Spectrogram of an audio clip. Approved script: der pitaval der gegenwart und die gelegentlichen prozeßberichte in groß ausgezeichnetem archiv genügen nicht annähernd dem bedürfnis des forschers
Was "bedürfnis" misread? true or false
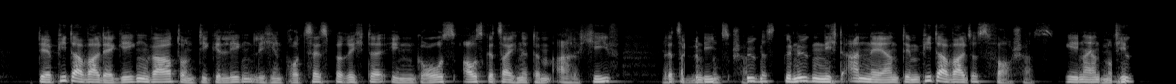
true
